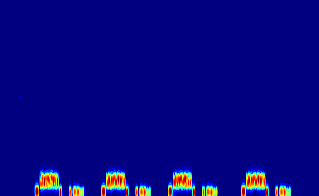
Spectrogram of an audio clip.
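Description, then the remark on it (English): Four steady heartbeats, each with a harsh, buzzing pansystolic murmur of a ventricular septal defect filling the whole gap between the first and second heart sounds, best heard between the second and fourth intercostal spaces at the left sternal border, clear with no voices. “A physical exam can detect the VSD murmur, best heard between the second and fourth intercostal spaces at the left sternal border, as a pansystolic murmur with loud second heart sound if pulmonary hypertension is present.”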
